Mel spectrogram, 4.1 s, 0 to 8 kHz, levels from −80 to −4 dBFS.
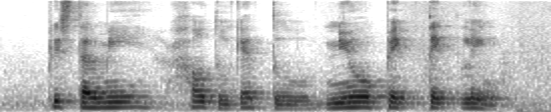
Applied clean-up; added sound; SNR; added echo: none; none; none; none.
